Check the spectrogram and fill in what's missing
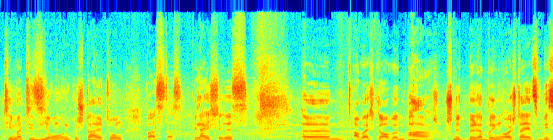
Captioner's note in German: schnauben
